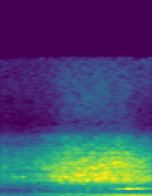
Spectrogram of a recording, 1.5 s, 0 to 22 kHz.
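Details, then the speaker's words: Lincoln Town Car with Coyote swap, after fixing cylinder 7 misfire with new part: short smooth rising rev, clean even note without stumble, power not lacking; normal revving. "power's there it's not really lacking but uh we're gonna find out when we get on the road for real"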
